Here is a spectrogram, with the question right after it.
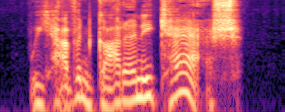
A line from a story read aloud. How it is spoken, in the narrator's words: a middle-aged man, Roger, muttered sullenly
